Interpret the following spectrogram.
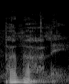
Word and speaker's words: Lephalale: Lephalale. Yeah. That's how you pronounce it.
